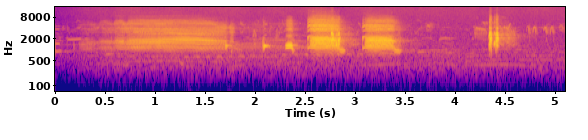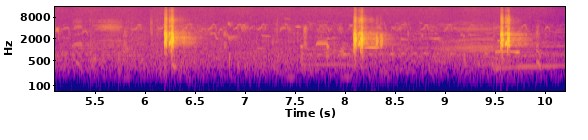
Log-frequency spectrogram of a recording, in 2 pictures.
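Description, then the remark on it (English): A yellow-headed blackbird gives a long, harsh buzzing rasp followed by two grating bursts, then several sharp, isolated metallic chips spaced a couple of seconds apart, fairly loud with no talking. “So one more time, here is the yellow-headed blackbird.”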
